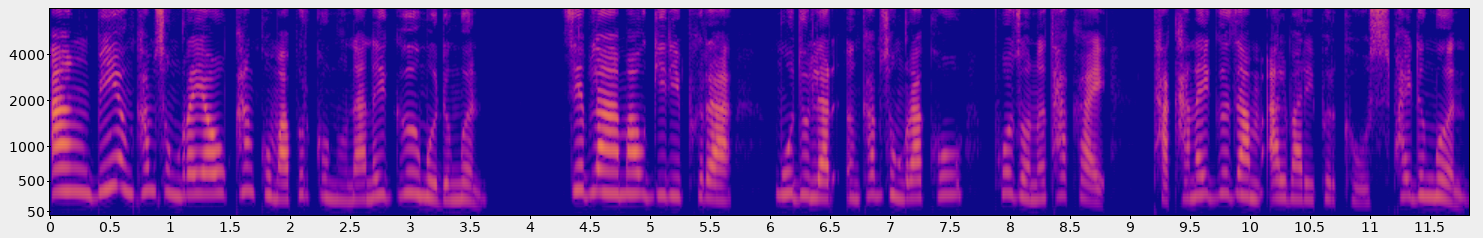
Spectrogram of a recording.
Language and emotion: Bodo, surprised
